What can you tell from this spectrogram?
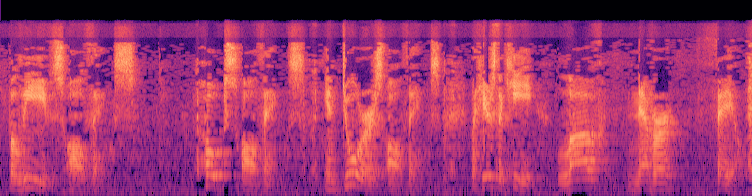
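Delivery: hushed, reverent reading; solemn. Acted. Preacher reading scripture to his congregation, slow and hushed.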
